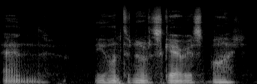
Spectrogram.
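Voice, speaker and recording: Low, gravelly, morbid undead best friend acted by a man. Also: steady tone, a bit bright, full character voice. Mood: troubled, confessional. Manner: halting, sighing, sardonic delivery with trailing hesitations. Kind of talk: intimate scripted audio roleplay monologue.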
